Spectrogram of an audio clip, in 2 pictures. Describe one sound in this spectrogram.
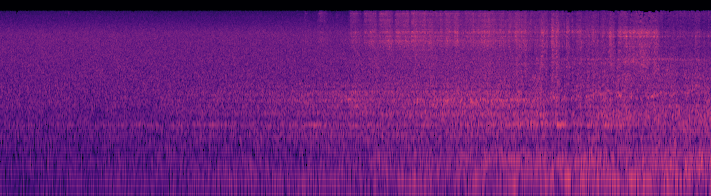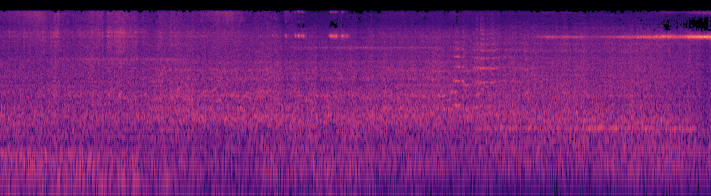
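A train approaches and rumbles past close by, growing louder.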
